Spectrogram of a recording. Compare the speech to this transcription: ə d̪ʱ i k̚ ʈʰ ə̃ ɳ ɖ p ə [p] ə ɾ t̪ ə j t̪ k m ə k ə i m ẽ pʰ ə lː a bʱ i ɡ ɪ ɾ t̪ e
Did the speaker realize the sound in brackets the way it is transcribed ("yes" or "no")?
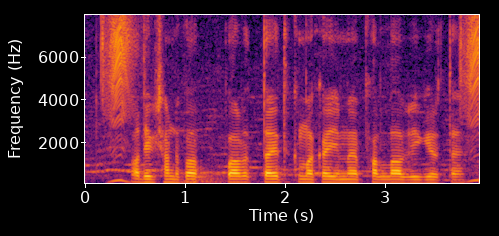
yes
